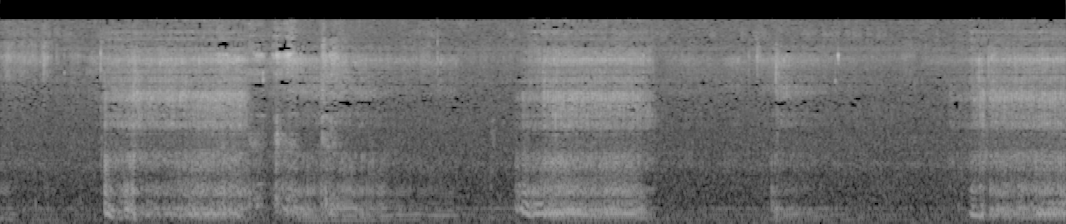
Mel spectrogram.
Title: Daisy is snoring !!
